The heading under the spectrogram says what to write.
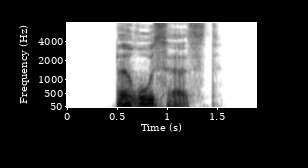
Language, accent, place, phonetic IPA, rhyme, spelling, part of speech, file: German, Germany, Berlin, [bəˈʁuːsəst], -uːsəst, berußest, verb, De-berußest.ogg
- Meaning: second-person singular subjunctive I of berußen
